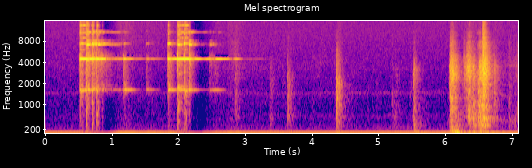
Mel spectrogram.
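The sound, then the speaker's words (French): A doorbell at a son's apartment door, rung by his mother, chimes twice in quick succession, bright ringing tones fading out, followed by faint clicks and then a rattling door opening, all over a steady low hum. “Et va sonner à la porte de son fils.”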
